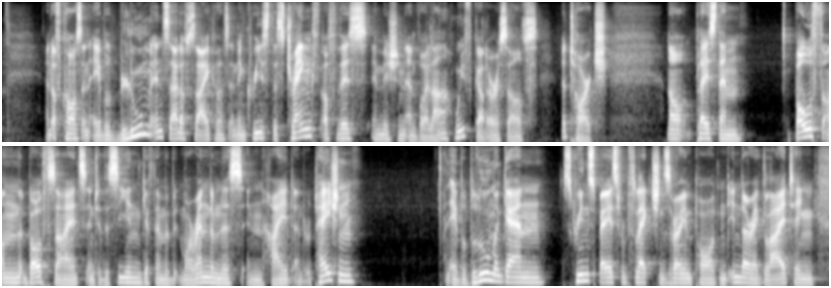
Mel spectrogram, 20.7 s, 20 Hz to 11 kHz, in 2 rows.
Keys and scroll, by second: 5.1 a.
